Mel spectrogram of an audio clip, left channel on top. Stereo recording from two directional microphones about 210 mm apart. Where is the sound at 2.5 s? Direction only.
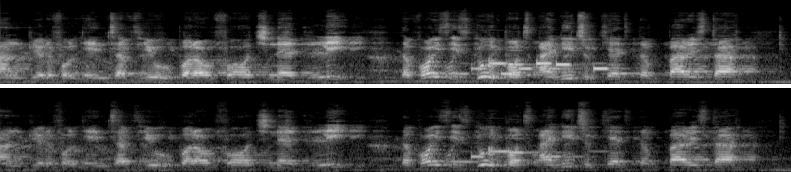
40° left (ahead or behind).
